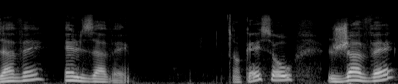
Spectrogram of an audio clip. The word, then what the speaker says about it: j'avais: Okay, so j'avais, final S not pronounced.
